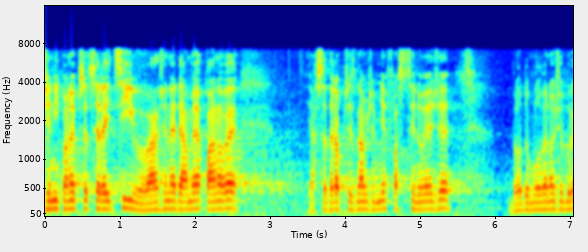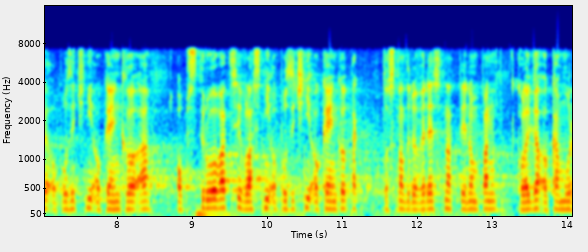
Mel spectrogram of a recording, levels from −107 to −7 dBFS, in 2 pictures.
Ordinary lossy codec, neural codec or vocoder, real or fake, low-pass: AAC, 96 kbps; none; real; 7.2 kHz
